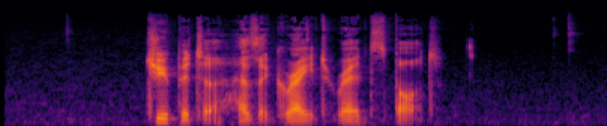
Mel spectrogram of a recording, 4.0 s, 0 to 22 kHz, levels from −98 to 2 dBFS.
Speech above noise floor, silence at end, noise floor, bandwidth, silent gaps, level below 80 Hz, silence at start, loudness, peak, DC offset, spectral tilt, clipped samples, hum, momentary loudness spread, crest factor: 42 dB; 1.15 s; -72 dBFS; 14 kHz; none; -72 dBFS; 0.95 s; -29 LUFS; -6 dBFS; under 0.1%; -2.5 dB/octave; under 0.1%; none; 13 LU; 26 dB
